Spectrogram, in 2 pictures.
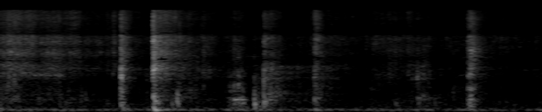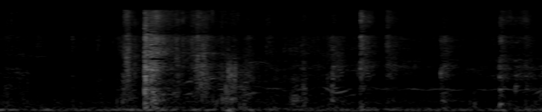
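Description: Faint, irregular sharp cracks and snaps of dry, burned sugarcane stalks as the cane is cut by hand.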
